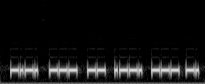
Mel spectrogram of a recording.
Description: Morse code, heard as a keyed tone, about 51 wpm, spaced as for 44 wpm, 670 Hz. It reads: COMPON
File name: archived / CRSnet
